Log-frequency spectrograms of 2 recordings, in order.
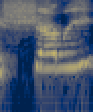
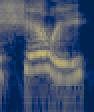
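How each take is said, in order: First: Sherry said the Philly way, as the Northeast says it; Philly accent. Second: Said in the usual way. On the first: Shown as a demonstration. Showing listeners how Northeast Philly says a name, Philly accent. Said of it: "That's a Philly accent". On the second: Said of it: "they say Sherry".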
